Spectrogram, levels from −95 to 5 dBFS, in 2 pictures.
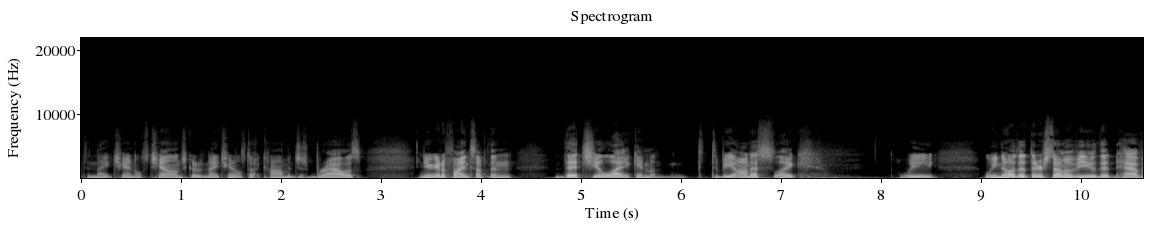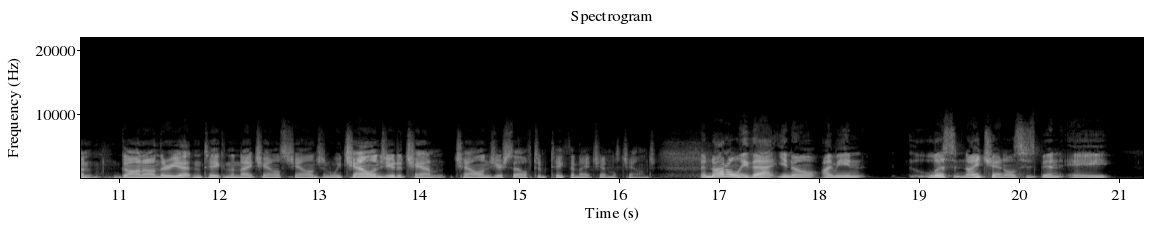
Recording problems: muffled; slightly; fading above 4 kHz

